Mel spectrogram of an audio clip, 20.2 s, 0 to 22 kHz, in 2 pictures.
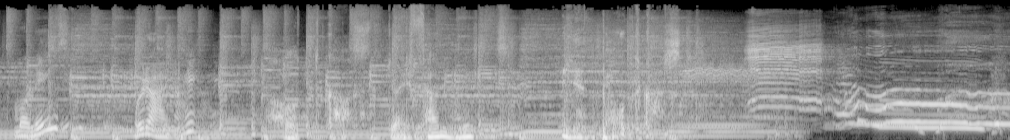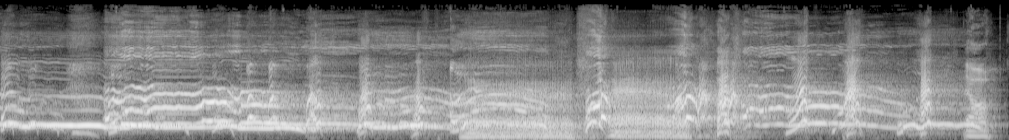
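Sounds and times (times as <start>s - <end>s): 
speech: 0.1s - 2.1s, 2.7s - 6.9s
dog howling: 7.6s - 19.9s.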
